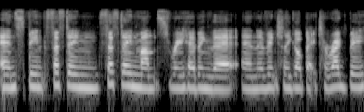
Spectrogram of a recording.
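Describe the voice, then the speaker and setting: A woman with a New Zealand accent, at medium pitch and moderate pace, with fairly even intonation and a dry, close sound with no echo. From New Zealand, rural Canterbury. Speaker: professional athlete. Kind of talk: interview.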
